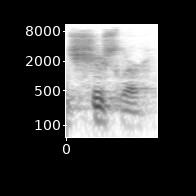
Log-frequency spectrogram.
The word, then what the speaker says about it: Schusler: spell your last name my name is schussler it's spelled s-c-h-u-s-l-e-r thank you sir you mean choir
